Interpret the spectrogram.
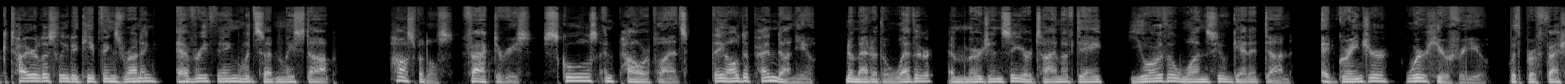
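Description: At 2.43 to 2.49 s, just before "suddenly stop", there is a lost packet rebuilt from error correction: two packets went missing, and the decoder filled about 40 ms from the low-bitrate copies carried in the packets that followed. Nothing drops out, but that stretch sounds briefly rough and grainy. On a spectrogram the rebuilt frames look blurred and noisier than the frames around them, with less defined harmonic detail. In the waveform the envelope stays continuous, with no gap.

The same recovery happens at 4.23 to 4.25 s, leading into "factories schools and power", where a single packet was rebuilt over about 20 ms and produced a short patch of coarse texture.

At 4.63 s, also right before "factories schools and power", overlapping chunks produce a tiny stutter. The audio was handled in 2.5 s chunks, and each new chunk began about 7 ms before the previous one ended, so that 7 ms plays twice. 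It is heard as a click. The waveform shows a small discontinuity where the duplicated segment is spliced in, and the spectrogram shows a thin vertical broadband line. A second join does the same at 9.65 s.

At 10.49 to 10.51 s another single packet was lost and rebuilt from error correction over about 20 ms. That slice of sound turns hoarse, and on the spectrogram it shows as a short smeared, noisier band.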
